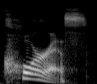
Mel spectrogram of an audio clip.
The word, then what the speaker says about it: chorus: And the CH here, it sounds like a K sound, like a K sound. We say chorus.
